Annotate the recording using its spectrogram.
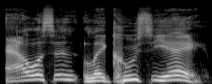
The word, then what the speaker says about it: Allison Lacoursiere: Allison Lacoursiere.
